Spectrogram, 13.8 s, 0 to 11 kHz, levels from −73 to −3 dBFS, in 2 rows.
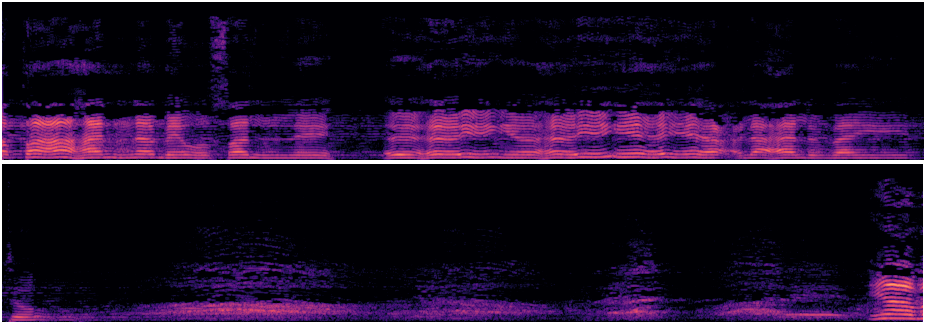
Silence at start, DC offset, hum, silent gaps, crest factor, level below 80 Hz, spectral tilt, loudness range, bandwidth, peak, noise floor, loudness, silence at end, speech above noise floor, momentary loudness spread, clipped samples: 0 s; under 0.1%; none; none; 22 dB; -70 dBFS; -4 dB/octave; 13 LU; 10.5 kHz; -10 dBFS; -52 dBFS; -29 LUFS; 0 s; 23 dB; 22 LU; under 0.1%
